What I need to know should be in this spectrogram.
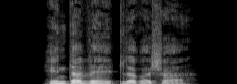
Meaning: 1. comparative degree of hinterwäldlerisch 2. inflection of hinterwäldlerisch: strong/mixed nominative masculine singular 3. inflection of hinterwäldlerisch: strong genitive/dative feminine singular
- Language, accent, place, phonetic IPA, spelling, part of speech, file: German, Germany, Berlin, [ˈhɪntɐˌvɛltləʁɪʃɐ], hinterwäldlerischer, adjective, De-hinterwäldlerischer.ogg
